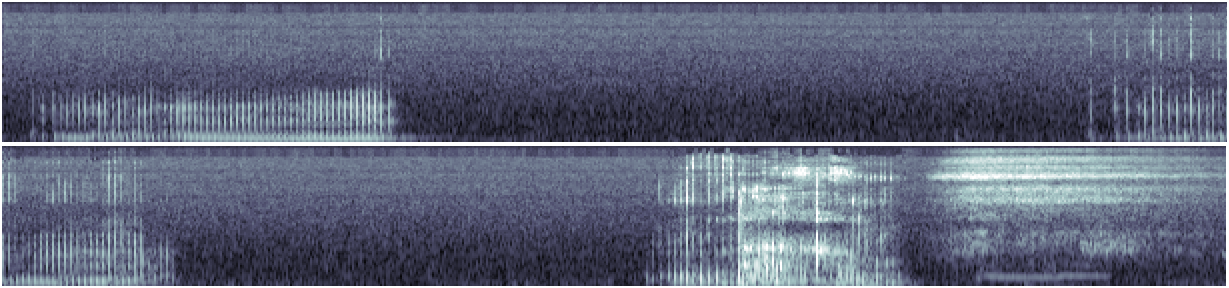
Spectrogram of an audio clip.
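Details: A French Bulldog's morning snoring: three separate rasping, rattling breaths spaced several seconds apart with silence between, the last one harsher and noisier, followed by a fainter rumble.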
